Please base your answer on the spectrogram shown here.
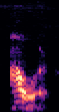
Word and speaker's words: hour: anyway it is silent when H is silent then it comes with n for example we don't we don't say n Howard we say an hour this Aitchison this patch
